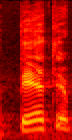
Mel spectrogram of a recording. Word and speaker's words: Peter: Mas o Peter Safar, um anestesista, é Peter porque ele é austrica. A pronúncia não é não é inglesa, é alemã.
